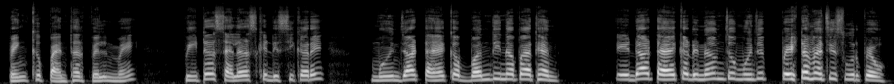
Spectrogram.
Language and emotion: Sindhi, happy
